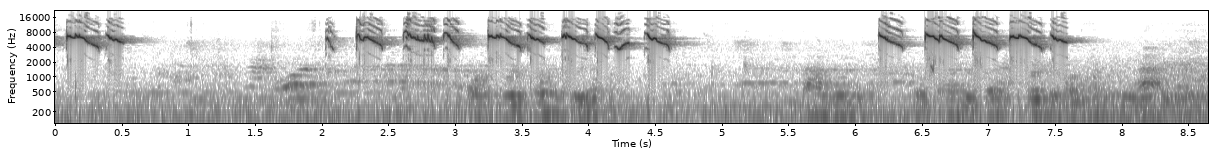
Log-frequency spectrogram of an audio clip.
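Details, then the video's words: Wild-caught merapi white-eye singing with beak open to provoke other birds into song: three bursts of rapid, high, twittering, down-slurred notes separated by short pauses, with faint low murmuring in the background. "pancing emosi pleci merapi ngalas dobel buka paruh 100℅ ikut bunyi"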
